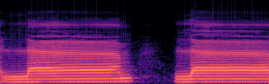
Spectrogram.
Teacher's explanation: জিহ্বার আগার কিনারা সামনের উপরের দাঁতের মাটির সঙ্গে লাগিয়ে লাম লাম জিহ্বার আগাটা সামনের উপর দাঁতের মাটির সঙ্গে লাগবে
